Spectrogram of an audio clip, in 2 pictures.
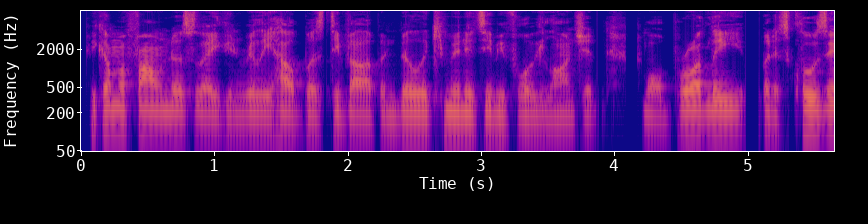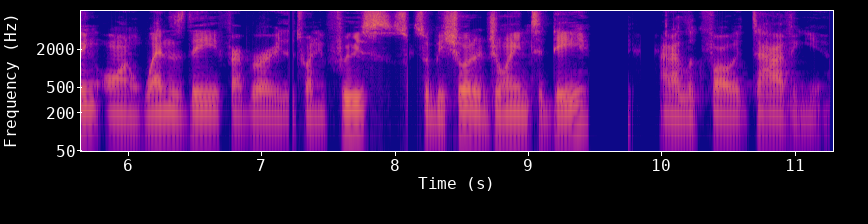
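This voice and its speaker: Male podcast host and interviewer, fairly low register, husky texture. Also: fast talker, a little mellow. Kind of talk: podcast intro and interview hosting.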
